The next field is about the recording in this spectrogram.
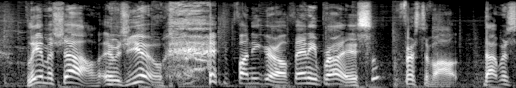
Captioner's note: laughing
